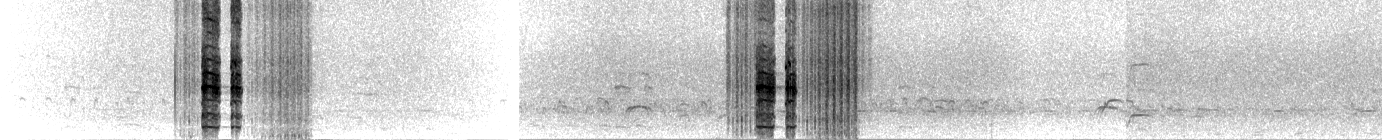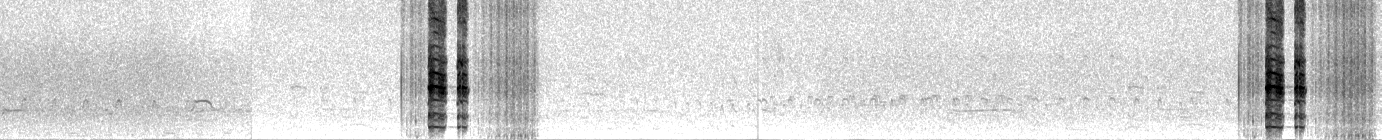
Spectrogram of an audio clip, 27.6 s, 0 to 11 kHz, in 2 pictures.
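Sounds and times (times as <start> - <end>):
pheasant calling: 0.0 - 4.6, 5.2 - 27.6
pheasant wings whirring: 1.7 - 3.4, 7.1 - 8.9, 17.8 - 19.3, 26.2 - 27.6.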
